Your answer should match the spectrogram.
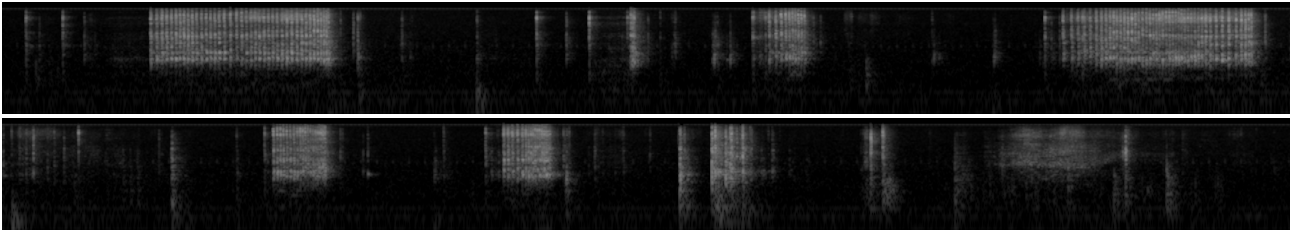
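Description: Stampin' Up! SNAIL adhesive tape runner rolled along card stock in about seven strokes, each a short rasp; two of them last about a second.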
